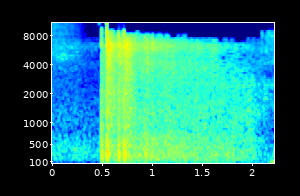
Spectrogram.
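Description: Airstrike explosion in a city: a sudden blast about half a second in, then a long, slowly fading roll.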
